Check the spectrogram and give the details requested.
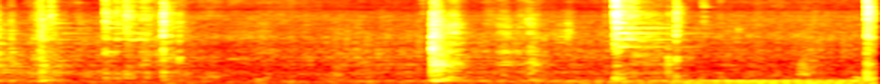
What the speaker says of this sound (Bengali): একটু নাড়িয়ে চাড়িয়ে দেবো।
